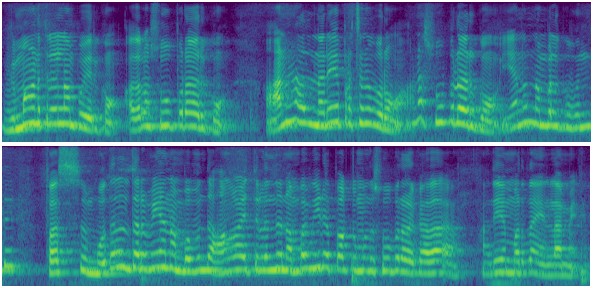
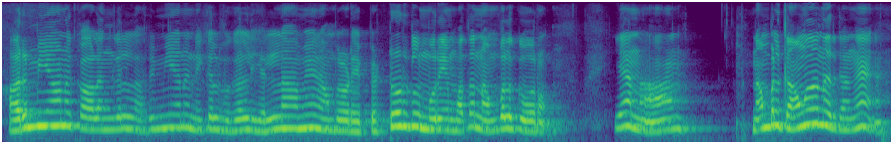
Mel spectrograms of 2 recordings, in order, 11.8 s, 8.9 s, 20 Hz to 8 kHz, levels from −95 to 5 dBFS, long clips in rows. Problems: none marked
